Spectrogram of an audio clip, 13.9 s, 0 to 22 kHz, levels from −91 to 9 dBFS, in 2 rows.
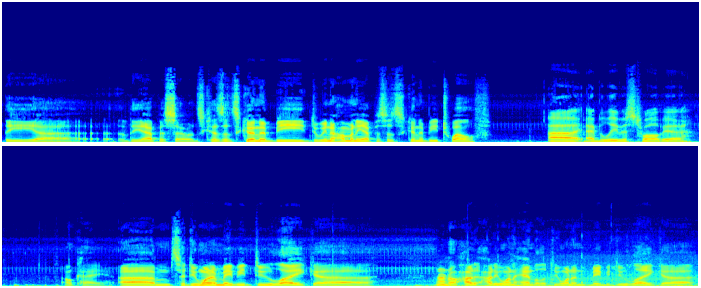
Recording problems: household noises; noticeable; throughout; 20 dB below the speech

